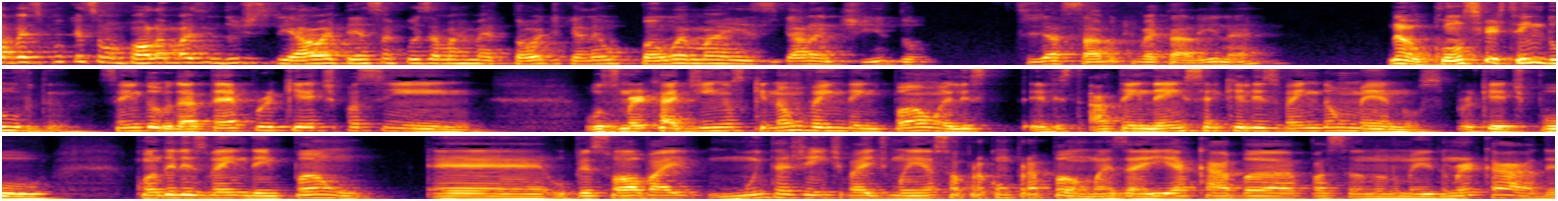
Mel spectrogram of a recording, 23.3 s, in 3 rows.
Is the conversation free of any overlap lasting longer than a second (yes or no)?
yes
